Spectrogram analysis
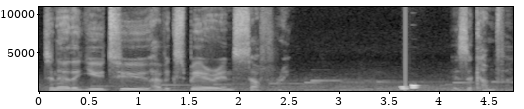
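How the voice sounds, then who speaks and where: A troubled, idealistic scholar in a fantasy game, played by a male actor, with a fairly high male voice. He speaks in measured, old-fashioned, formal phrases, with quiet torment under the courtesy. Prominent music plays behind him. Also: steady tone, close to an everyday voice. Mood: earnest, wistful. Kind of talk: dramatic video game voice acting.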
